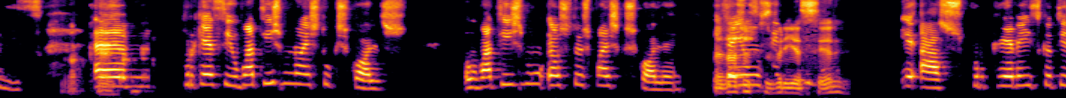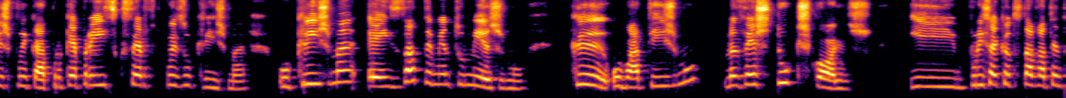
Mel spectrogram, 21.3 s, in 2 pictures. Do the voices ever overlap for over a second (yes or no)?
yes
